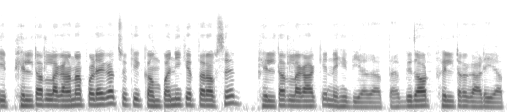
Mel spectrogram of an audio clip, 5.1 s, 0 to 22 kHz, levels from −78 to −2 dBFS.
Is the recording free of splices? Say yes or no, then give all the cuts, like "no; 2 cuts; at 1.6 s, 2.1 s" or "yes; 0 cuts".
yes; 0 cuts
